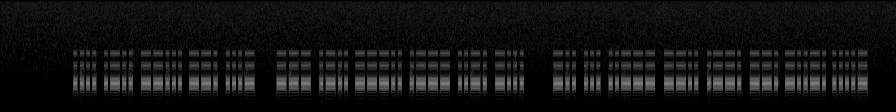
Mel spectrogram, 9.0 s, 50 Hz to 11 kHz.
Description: Morse code, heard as a keyed tone, hand-sent with a paddle, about 38 wpm, 820 Hz. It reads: HL7GV OL8JFB DS2ZPG/4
